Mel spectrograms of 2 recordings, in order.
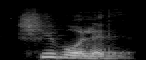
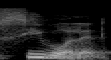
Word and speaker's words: shibboleth: Jordan River, the Galileans asked them to pronounce the word shibboleth, they will pronounce sibolet, and at that time they will be killed at the moment of crossing borders.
